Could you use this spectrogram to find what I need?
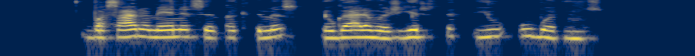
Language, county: Lithuanian, Vilnius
